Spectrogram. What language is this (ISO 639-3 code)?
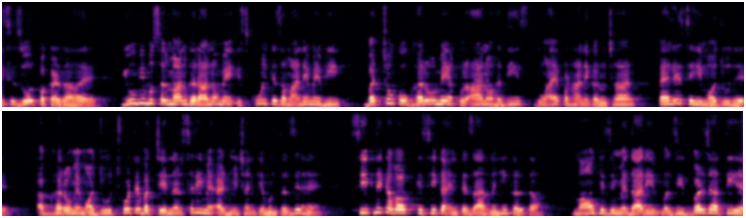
urd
